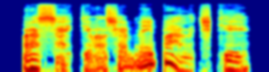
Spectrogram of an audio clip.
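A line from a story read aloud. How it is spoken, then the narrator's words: Whisper. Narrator (Russian): прошептала она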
